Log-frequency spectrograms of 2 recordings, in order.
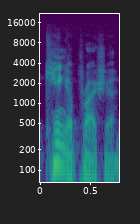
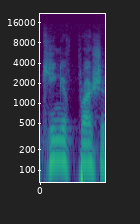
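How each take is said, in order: First: The name is said the local way. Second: The name is said the non-local way. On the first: The speaker calls it right. "we say King of Prussia" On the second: The speaker calls it wrong. "I'm saying it the wrong way"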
